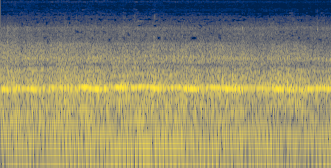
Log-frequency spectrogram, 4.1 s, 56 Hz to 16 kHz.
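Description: New Holland 5620 tractor engine running steadily under load while pulling a disc harrow through wet soil, with a steady, slightly wavering high whine over the engine note.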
